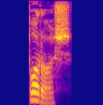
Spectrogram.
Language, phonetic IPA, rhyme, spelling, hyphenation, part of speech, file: Hungarian, [ˈporoʃ], -oʃ, poros, po‧ros, adjective, Hu-poros.ogg
- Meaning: dusty (covered with dust)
